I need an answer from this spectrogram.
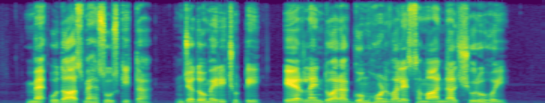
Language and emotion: Punjabi, sad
